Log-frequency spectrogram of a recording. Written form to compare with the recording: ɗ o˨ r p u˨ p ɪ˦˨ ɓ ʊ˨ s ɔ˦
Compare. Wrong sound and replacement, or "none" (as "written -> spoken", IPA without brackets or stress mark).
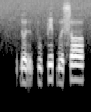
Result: none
